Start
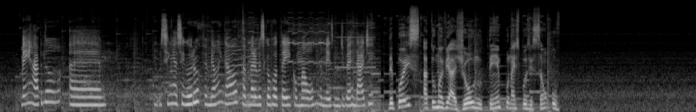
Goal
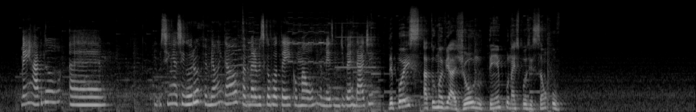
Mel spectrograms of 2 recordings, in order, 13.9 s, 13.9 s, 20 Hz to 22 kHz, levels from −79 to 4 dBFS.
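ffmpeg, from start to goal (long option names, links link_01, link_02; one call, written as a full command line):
ffmpeg -i in.wav -af "aecho=1:1:72|144|216|288:0.168|0.0823|0.0403|0.0198,volume=-7.5dB" out.wav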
